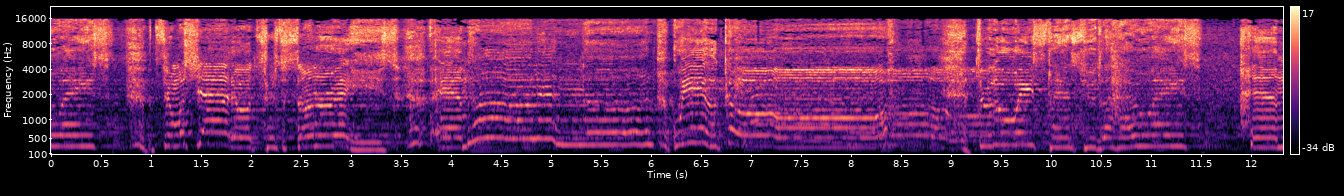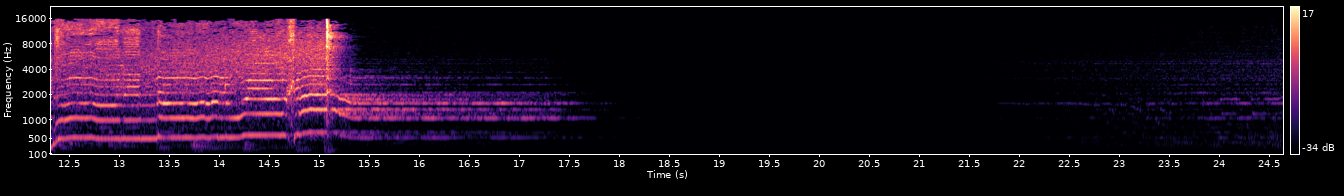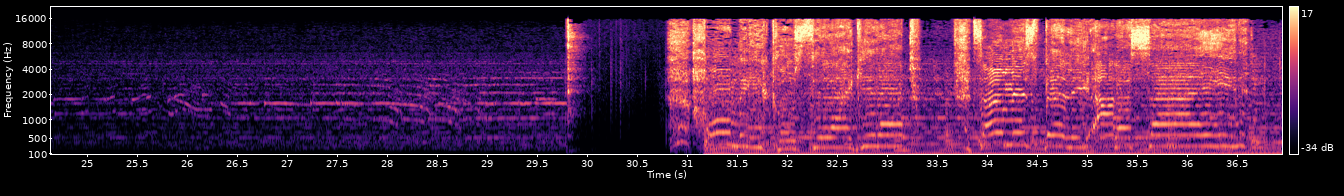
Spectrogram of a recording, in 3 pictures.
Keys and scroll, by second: 1.0 ctrl+r, 6.1 ctrl+g, 7.2 c, 7.8 shift+F2, 8.2 Escape, 14.1 F3, 20.8 space, 22.0 e, 31.0 ctrl+z, 32.4 ctrl+shift+z, 33.4 Escape, 34.6 Delete, 35.4 F3.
